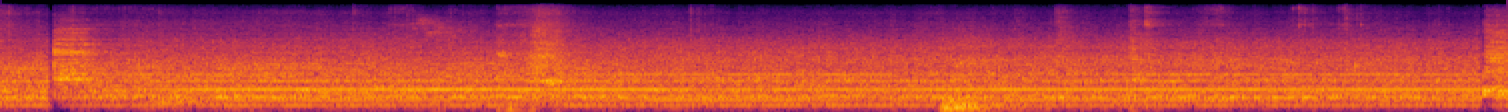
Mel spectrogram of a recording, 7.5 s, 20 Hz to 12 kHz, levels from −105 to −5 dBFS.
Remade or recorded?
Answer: recorded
